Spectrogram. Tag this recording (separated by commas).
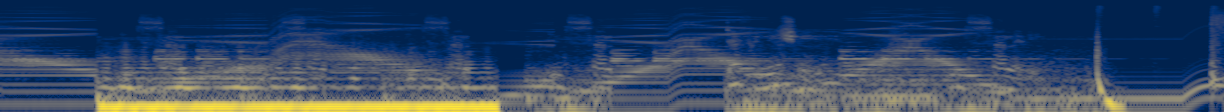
Dubstep, Electronic music, Music, Speech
